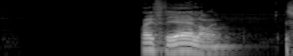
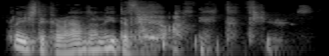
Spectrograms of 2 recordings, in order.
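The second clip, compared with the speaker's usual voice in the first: whispered plea with a laugh; begging viewers to stay, whispered; 4 semitones lower, 14 dB quieter than usual. Real, not acted. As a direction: breathe it, half joking.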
